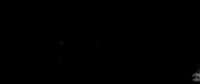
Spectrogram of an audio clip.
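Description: Near silence: a few faint ticks as a paper folding fan with wooden ribs is held open and turned in the hands, over a faint steady hum.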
